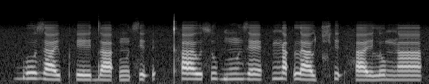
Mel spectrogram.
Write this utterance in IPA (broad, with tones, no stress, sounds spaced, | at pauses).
b o˦ z a˨ ɪ̯ pʰ e˨ ɪ̯ d ä˨ ʔ ũ˨ sʰ ɪ˦ ʔ | kʰ a˦ ʊ̯ s u˦˨ ɡ ũ˦ z ɛ˦˨ | ŋ ä˦ ʔ l a˨ ʊ̯ t͡ɕʰ ɪ˦ ʔ h a˨ ɪ̯ l o˦˨ ŋ ã˦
